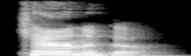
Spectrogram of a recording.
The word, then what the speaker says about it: Canada: And now, 3 syllable words. Stress on the first syllable. Please repeat. Canada.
